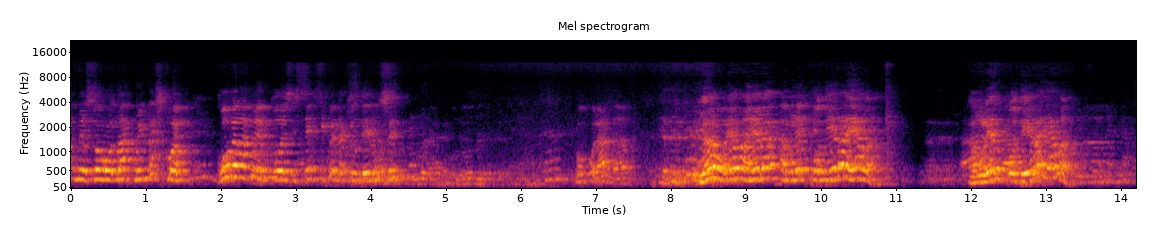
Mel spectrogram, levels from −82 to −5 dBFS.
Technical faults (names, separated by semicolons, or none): none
